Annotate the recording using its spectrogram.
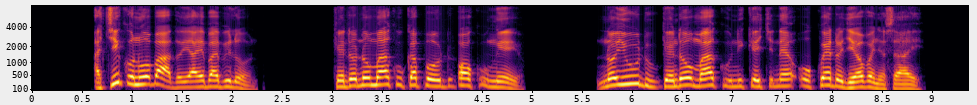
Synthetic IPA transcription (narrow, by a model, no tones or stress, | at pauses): at͡ʃikonwobad̪ɔjaɪbabilo̰n | kendonomakukapodɔkuŋejɔ̰ | nojudukendomakuniket͡ʃnɛʔokwɛdod͡ʒɛhɔvaɲasajḛ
